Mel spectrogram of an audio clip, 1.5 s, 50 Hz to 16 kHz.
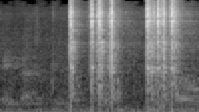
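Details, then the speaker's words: Mercedes W164 headlight with power applied to the high-beam pin: the HID shutter clicks crisply in bursts of three or four and the low-beam HID stays powered, so the shutter works normally. The suspected fault is the low-beam pin. "so that's hi right now you hear the shutter clicking several times and it still supplies power to the low beam"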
